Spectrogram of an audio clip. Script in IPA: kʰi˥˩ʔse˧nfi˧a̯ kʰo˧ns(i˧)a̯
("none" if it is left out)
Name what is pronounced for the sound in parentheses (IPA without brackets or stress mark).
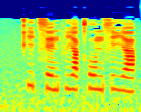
i˧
